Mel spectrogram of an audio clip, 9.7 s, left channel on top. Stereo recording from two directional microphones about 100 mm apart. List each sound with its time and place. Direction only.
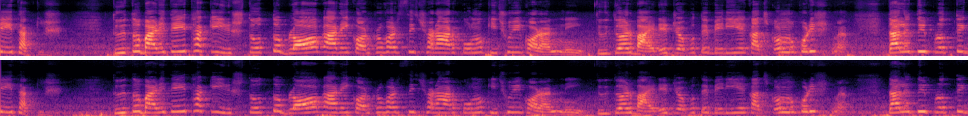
0.0 s a woman's voice: 25° left (ahead or behind)
7.0 s a woman's voice: 15° left (ahead or behind)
